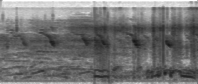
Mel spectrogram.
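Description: A pair of Kashmiri racer pigeons coo in soft, repeated low calls close by, growing a little louder toward the end, with faint background chatter.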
